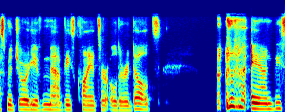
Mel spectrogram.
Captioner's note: clears throat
